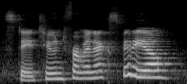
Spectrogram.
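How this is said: The pitch rises at the end. It sounds open-ended and unsure, like a question. The speaker calls it wrong. "they end each sentence on an up inflection"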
